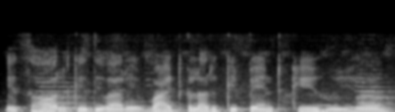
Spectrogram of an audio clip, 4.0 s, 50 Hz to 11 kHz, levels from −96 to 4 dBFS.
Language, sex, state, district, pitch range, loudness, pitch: Hindi, female, Jharkhand, Palamu, 185-220 Hz, -14 LUFS, 195 Hz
